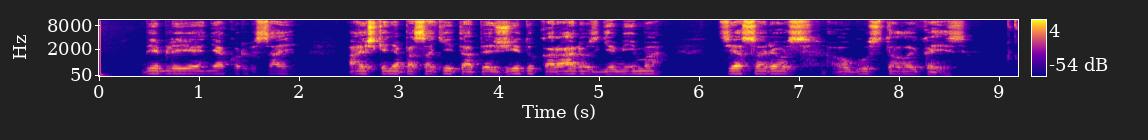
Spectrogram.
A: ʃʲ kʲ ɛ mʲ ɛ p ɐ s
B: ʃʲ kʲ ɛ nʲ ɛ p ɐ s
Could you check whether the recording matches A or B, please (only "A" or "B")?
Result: B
